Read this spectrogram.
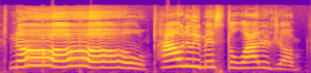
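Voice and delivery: drawn-out gamer yell of dismay; anguished shout. Real, not acted. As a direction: shout in disbelief at blowing an easy jump. Failing an easy jump.

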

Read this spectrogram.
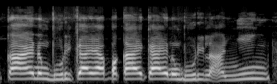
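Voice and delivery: high, loud alarmed shouting; scared shouting. Real, not acted. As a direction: shout a frightened warning. Scared, pointing at something behind. (teriak ketakutan)

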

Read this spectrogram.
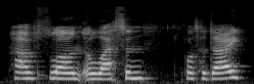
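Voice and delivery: usual speaking voice

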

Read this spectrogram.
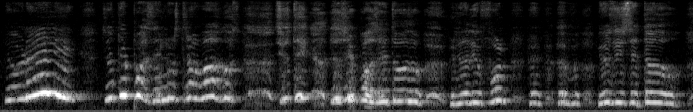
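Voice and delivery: loud, high mock whining; Daniela. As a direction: imitate a friend wailing in complaint. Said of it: "también luego dice".

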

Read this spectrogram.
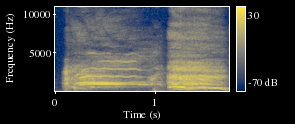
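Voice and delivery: long, high-pitched laugh; amused laugh. Real, not acted. Viewer amused by DJ's LeBron bit, high laughter.

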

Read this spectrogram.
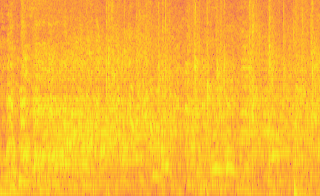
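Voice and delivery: high surprised laugh; burst of laughter. Real, not acted. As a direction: laugh out in disbelief. 驚きの笑い. (驚いて高く笑う)

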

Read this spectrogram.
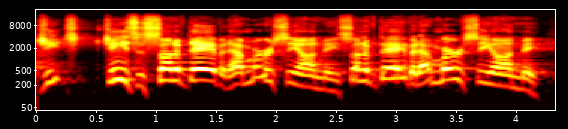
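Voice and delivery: high, loud pleading cry to Jesus; a blind beggar cries out to Jesus, pleading loudly; crying out for mercy. Acted. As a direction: call out desperately from the roadside. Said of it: "he starts crying out".

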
